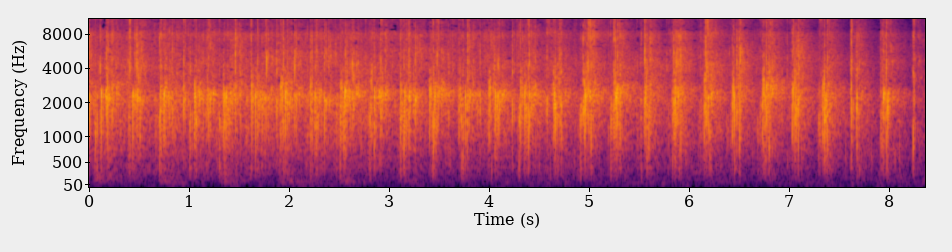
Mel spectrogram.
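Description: Audience applauding. In the last few seconds the clapping falls into an even rhythm of about three claps a second, then stops.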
